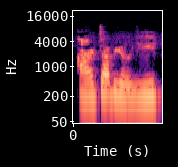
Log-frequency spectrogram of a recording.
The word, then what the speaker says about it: RWE: 那上个礼拜三，德国啊、同意让 RWE 啊、它不是德文发音，它是英文发音，让 RWE 这个嗯开采公司去在一个废弃的这个小镇开采。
